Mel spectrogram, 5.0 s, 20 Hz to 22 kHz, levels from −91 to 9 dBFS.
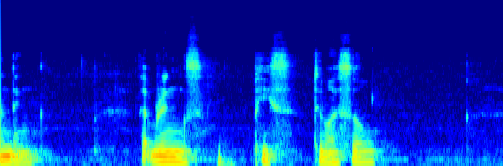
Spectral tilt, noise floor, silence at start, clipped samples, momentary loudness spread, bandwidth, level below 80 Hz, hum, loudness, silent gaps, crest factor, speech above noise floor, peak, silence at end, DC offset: -7 dB/octave; -65 dBFS; 0 s; under 0.1%; 22 LU; 7.8 kHz; -60 dBFS; none; -31 LUFS; none; 18 dB; 36 dB; -14 dBFS; 1.25 s; under 0.1%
